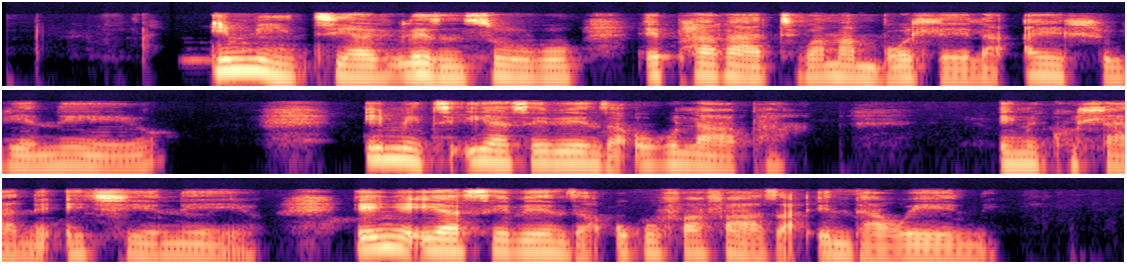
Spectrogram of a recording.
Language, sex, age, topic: North Ndebele, male, 25-35, health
